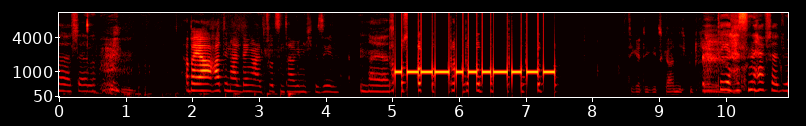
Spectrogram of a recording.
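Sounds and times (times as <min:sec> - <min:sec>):
speech: 0:00.2 - 0:01.3, 0:01.9 - 0:05.3, 0:08.7 - 0:10.9
steady 1 kHz censor bleep: 0:05.0 - 0:07.5.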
